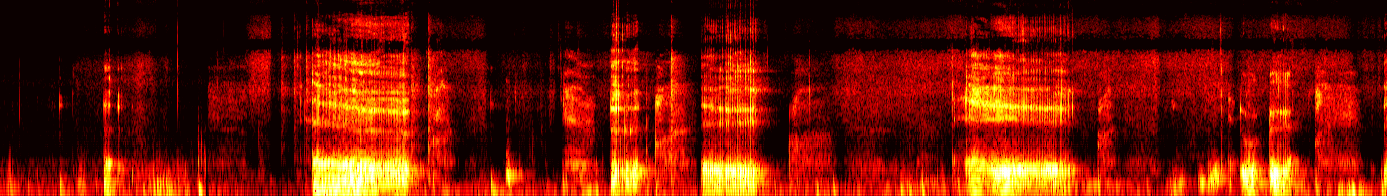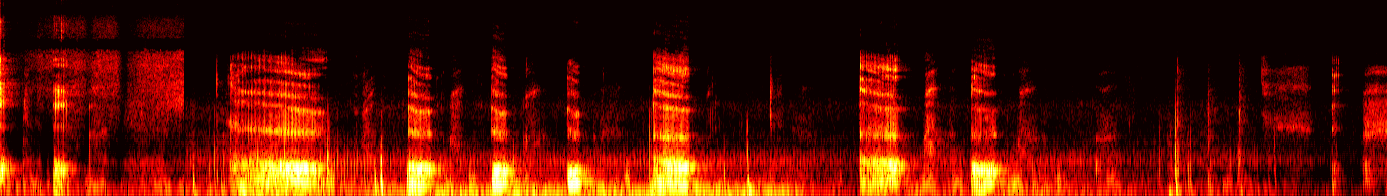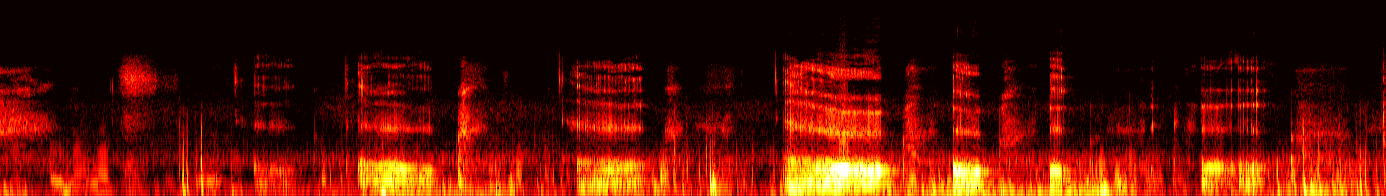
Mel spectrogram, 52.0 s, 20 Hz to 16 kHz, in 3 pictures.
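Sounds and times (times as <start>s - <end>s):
woman belching: 1.3s - 1.6s, 3.9s - 5.5s, 7.6s - 8.2s, 8.8s - 9.7s, 12.1s - 13.5s, 49.7s - 50.6s
woman burping: 1.3s - 1.6s, 3.9s - 5.4s, 7.6s - 9.7s.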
